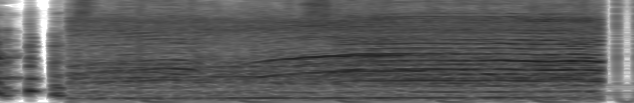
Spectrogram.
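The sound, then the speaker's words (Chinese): A crowd of junior high and high school students screams together on the Tian Xuan Di Zhuan amusement park ride, a loud, sustained, high-pitched chorus lasting about three seconds, with a low rhythmic rumble underneath, then cutting off abruptly. “现在，因为我们今天来了国中跟高中的小朋友们，算小朋友嘛，好了，我是有、嗯、就是年轻人，现在那个尖叫声超刺激的。”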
